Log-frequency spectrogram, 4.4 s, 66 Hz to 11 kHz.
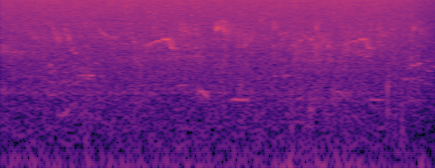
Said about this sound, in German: Aber früh am Morgen um 5 Uhr, da singen die Vögel alle. Da muss man das zuhören. Hörst du das?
